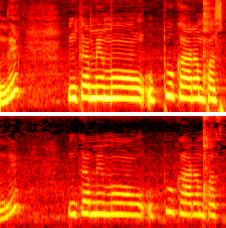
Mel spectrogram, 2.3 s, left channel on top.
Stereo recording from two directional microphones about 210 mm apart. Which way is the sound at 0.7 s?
35° left (ahead or behind).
